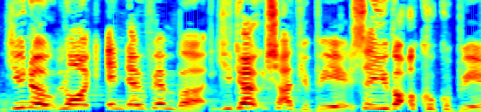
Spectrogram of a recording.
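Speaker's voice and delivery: put-on playful English accent; mock English accent. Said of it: "make up with the English accent".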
